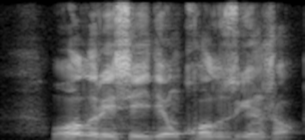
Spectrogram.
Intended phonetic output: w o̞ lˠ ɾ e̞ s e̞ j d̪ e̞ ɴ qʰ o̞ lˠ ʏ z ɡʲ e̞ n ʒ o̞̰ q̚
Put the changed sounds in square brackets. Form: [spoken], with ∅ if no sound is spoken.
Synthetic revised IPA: w o̞ lˠ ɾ e̞ s e̞ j d̪ e̞ ɴ qʰ o̞ lˠ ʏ z ɡʲ e̞ n ʒ o̞̰ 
